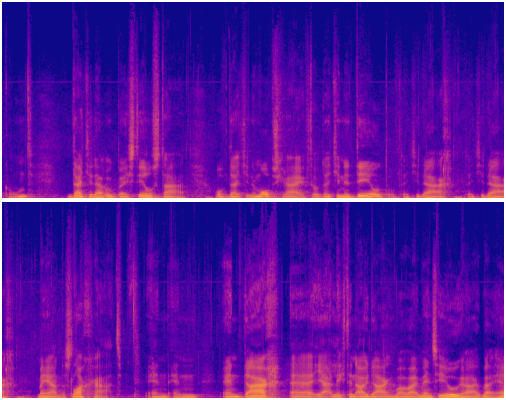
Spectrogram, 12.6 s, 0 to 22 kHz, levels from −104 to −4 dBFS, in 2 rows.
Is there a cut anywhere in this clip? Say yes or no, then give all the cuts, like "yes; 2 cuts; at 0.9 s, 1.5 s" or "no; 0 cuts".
yes; 3 cuts; at 5.8 s, 8.0 s, 9.9 s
